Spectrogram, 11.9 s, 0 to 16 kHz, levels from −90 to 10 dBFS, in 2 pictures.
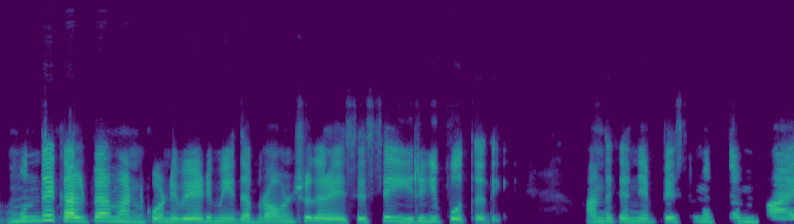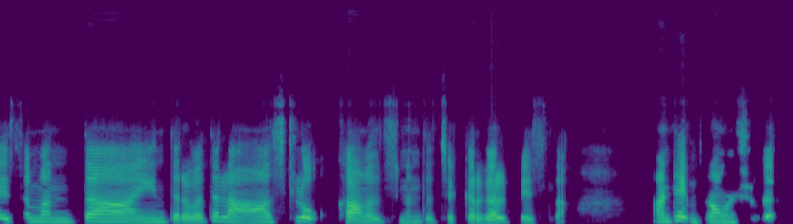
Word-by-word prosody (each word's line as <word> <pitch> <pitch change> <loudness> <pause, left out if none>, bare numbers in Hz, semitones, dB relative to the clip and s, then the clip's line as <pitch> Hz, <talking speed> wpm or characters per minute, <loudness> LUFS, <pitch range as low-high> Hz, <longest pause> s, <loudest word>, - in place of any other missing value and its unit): ముందే 280 +5 +4
కలిపాము 270 0 +5
అనుకోండి 225 -1 -2
వేడి 230 +2 +3
మీద 220 0 -2
బ్రౌన్ 220 +2 -2
షుగర్ 245 -3 +3
వేసేస్తే 225 +5 -1
ఇరిగిపోతది. 240 - -1 0.7
అందుకని 235 0 -2
చెప్పేసి 245 +4 -3
మొత్తం 250 +1 -7 0.2
పాయసం 230 +3 -1
అంతా 230 +3 0 0.3
అయిన 220 +2 -3
తరువాత 220 +4 -1
లాస్ట్‌లో 230 +4 +1 0.3
కావాల్సినంత 215 -1 -1
చక్కెర 220 +1 -3
కలిపేస్తా 190 -2 -3 0.7
అంటే 270 +5 +3 0.2
బ్రౌన్ 225 0 0
షుగర్. 410 - -1
230 Hz, 115 wpm, -25 LUFS, 220-250 Hz, 0.7 s, కలిపాము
